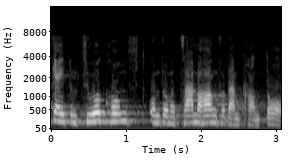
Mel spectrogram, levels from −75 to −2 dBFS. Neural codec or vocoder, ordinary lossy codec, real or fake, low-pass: none; MP3, 96 kbps; real; 7.2 kHz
